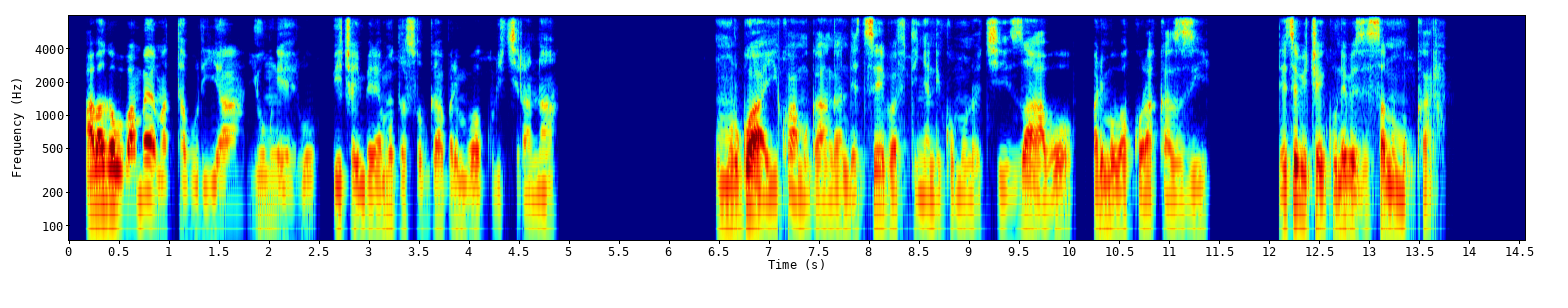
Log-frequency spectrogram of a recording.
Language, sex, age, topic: Kinyarwanda, male, 25-35, government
